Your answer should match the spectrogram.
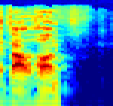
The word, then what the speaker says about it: Valheim: Yeah, Valheim.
